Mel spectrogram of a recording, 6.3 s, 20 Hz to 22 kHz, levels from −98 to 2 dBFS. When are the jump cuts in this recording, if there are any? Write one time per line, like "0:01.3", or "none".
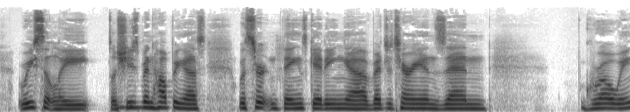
0:01.1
